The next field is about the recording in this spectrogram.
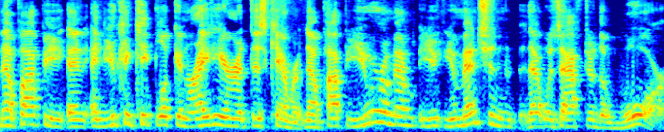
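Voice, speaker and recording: A man with a high voice talks at a fairly quick clip, using ordinary pitch variation and hardly any pauses, over noticeable background noise. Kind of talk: interviewer questions, casual.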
